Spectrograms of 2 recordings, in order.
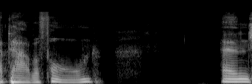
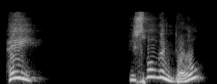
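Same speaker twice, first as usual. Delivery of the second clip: high suspicious accusing question; mock father's suspicion; suspicious dad; 12 semitones higher than usual. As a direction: ask if she's smoking, high.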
